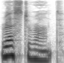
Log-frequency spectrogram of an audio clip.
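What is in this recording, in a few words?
"Restaurant", English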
